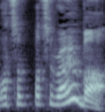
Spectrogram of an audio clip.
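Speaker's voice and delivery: panicky, stumbling, very high panicked voice. Retelling how a woman reacted to a kid's answer, imitating a panicked question. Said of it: "panicking because obviously".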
